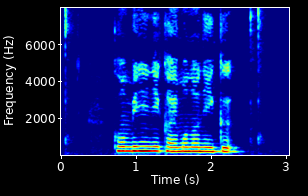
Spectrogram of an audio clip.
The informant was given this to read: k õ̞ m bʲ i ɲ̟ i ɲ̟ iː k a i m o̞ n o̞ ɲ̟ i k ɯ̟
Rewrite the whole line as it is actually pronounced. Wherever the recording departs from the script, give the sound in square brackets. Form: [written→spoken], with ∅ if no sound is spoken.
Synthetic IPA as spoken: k õ̞ m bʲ i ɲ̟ i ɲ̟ [iː→i] k a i m o̞ n o̞ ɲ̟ [i→iː] k ɯ̟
